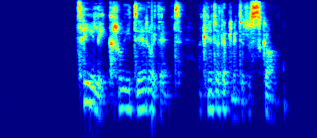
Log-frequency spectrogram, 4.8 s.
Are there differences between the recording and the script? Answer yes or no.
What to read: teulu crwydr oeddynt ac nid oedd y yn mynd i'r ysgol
no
